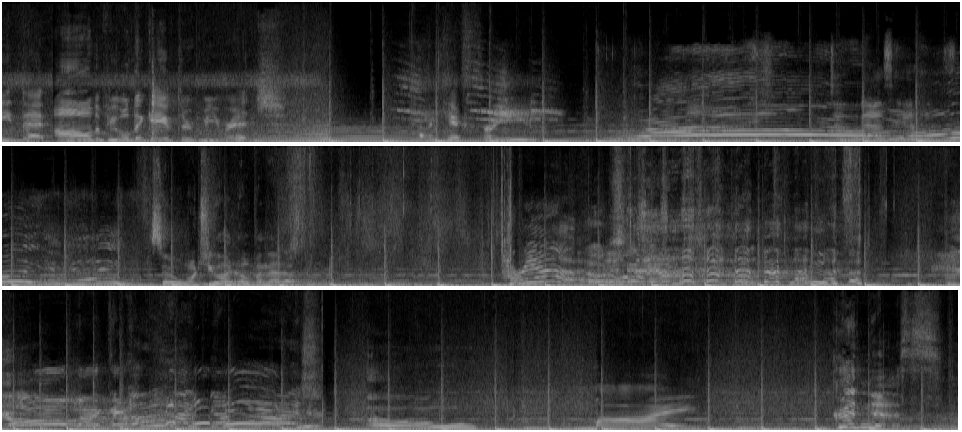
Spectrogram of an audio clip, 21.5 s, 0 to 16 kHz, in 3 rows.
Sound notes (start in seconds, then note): 6.0 speaking in foreign language; 11.6 all laughing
